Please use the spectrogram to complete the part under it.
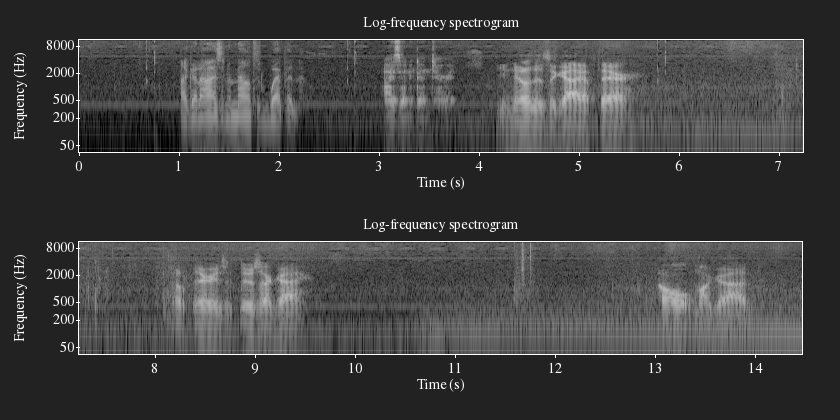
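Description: A young man talks into a microphone in bursts, calmly and close.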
